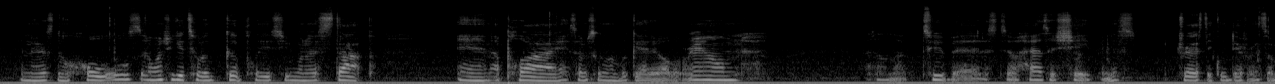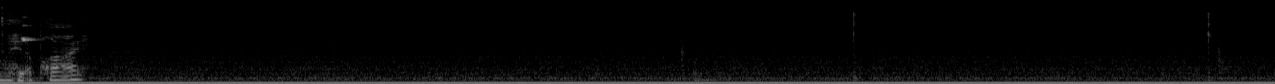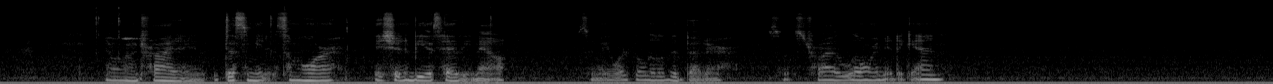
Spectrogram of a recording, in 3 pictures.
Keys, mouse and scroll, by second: 5.7 click, 7.6 middle click, 12.7-25.1 drag, 25.2-29.4 drag, 30.5-34.7 drag.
